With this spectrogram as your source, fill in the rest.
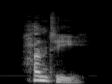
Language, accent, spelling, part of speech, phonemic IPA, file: English, Australia, hunty, noun, /ˈhʌnti/, En-au-hunty.ogg
- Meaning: An irreverent or sarcastic term of endearment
